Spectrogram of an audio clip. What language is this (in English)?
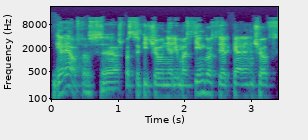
Lithuanian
